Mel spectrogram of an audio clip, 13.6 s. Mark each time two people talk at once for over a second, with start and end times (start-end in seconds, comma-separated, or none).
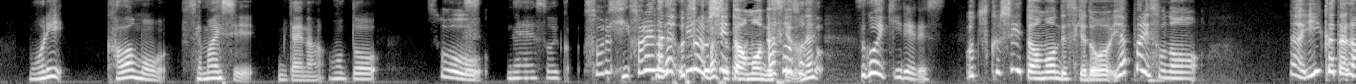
5.8-8.2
